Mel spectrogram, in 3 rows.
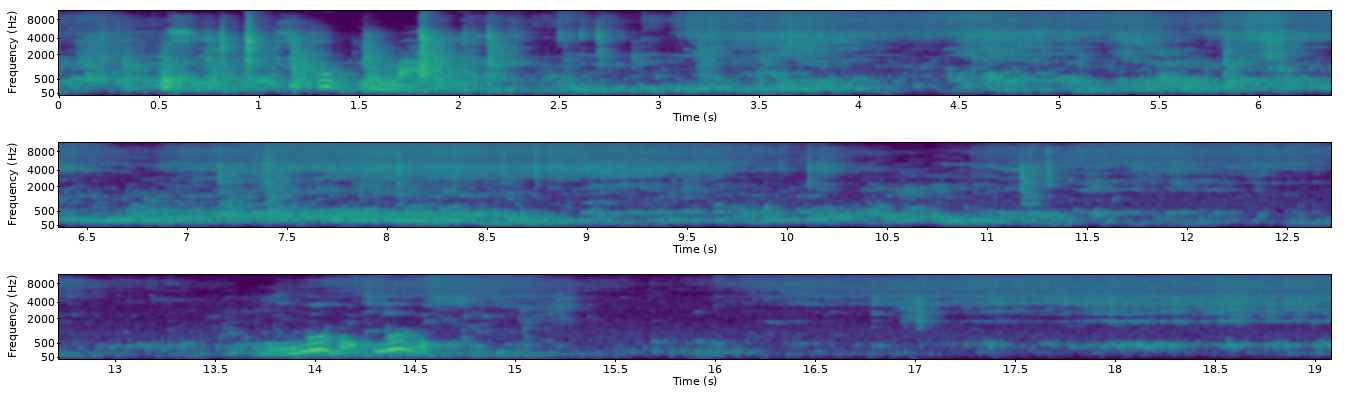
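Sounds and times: meat sizzling on a grill: 2.2s - 19.0s.

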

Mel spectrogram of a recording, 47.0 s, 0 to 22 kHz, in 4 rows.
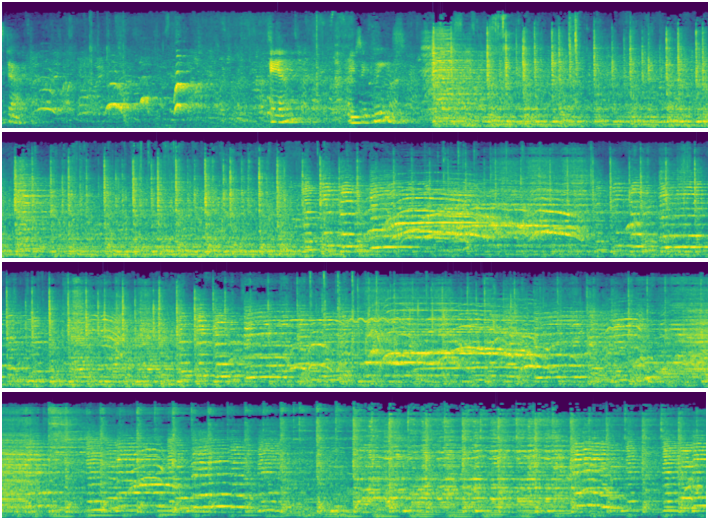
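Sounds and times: murmur of crowd chatter: 0.0s - 20.1s, 21.4s - 47.0s
ballroom music over loudspeakers: 0.0s - 47.0s
spectators shouting: 17.8s - 21.5s, 28.2s - 35.2s.

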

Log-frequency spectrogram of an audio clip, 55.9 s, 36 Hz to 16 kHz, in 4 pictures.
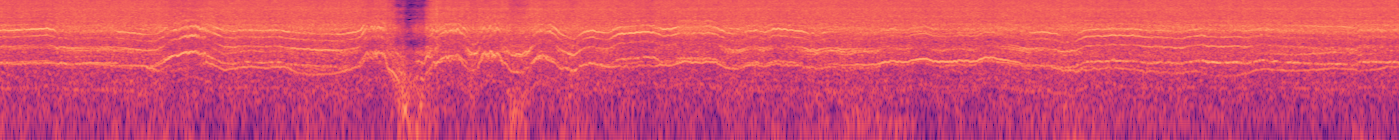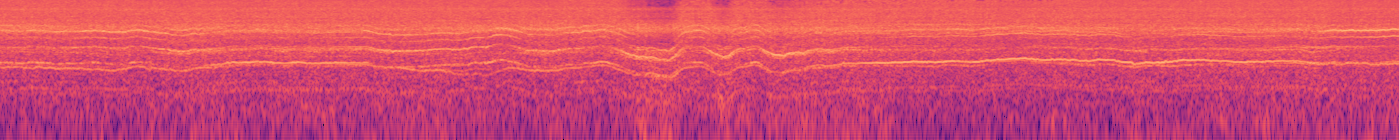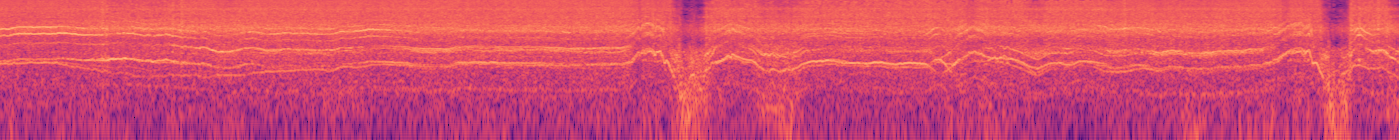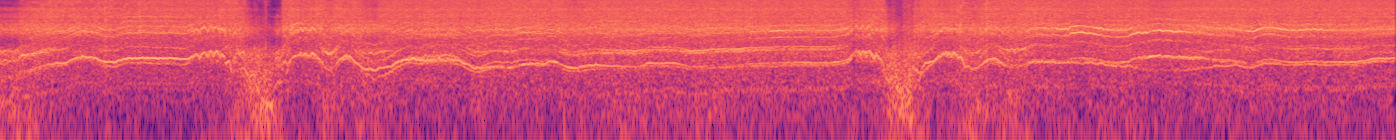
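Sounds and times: drone motors whining: 0.0s - 55.9s.

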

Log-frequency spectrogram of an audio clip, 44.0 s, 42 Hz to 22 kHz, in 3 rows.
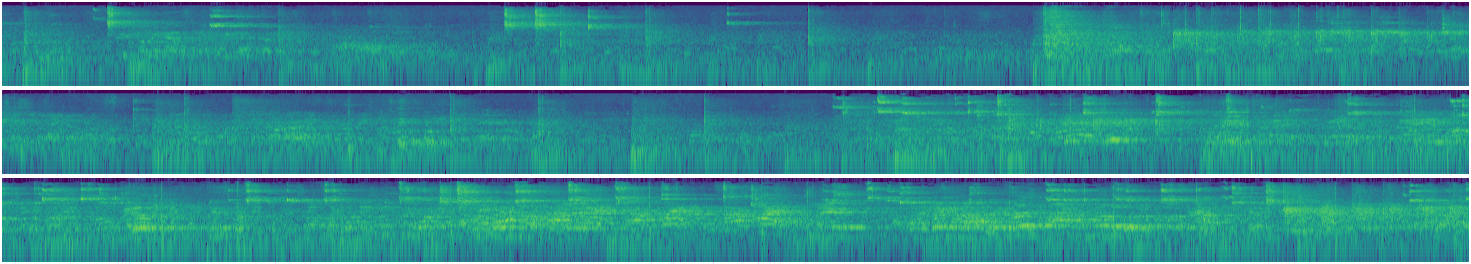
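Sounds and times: sneakers squeaking on court: 0.0s - 3.9s, 4.8s - 8.8s, 11.5s - 15.0s, 16.0s - 17.3s, 20.0s - 42.4s, 43.3s - 44.0s
echoing claps and knocks: 10.6s - 14.5s, 42.1s - 44.0s.

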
